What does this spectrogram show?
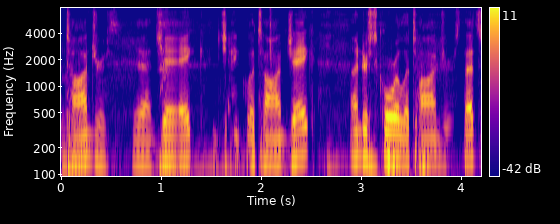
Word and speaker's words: Latendresse: So if you want to check that out, you can see that photo at Jake Landreth. Ah, man, Latendresse.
